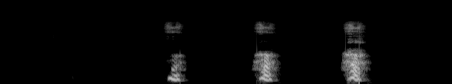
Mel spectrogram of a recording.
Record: {"exhalation_length": "4.5 s", "exhalation_amplitude": 25819, "exhalation_signal_mean_std_ratio": 0.23, "survey_phase": "beta (2021-08-13 to 2022-03-07)", "age": "45-64", "gender": "Female", "wearing_mask": "No", "symptom_none": true, "smoker_status": "Never smoked", "respiratory_condition_asthma": false, "respiratory_condition_other": false, "recruitment_source": "REACT", "submission_delay": "2 days", "covid_test_result": "Negative", "covid_test_method": "RT-qPCR", "influenza_a_test_result": "Negative", "influenza_b_test_result": "Negative"}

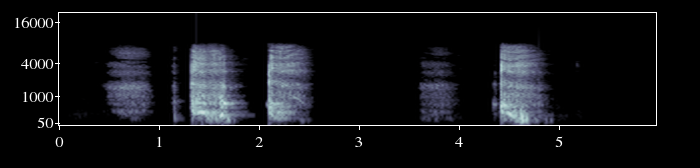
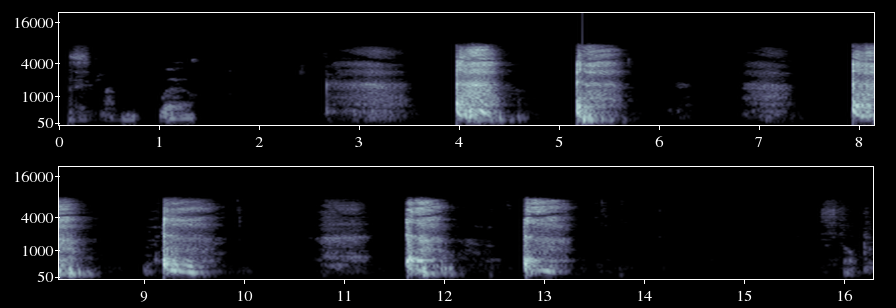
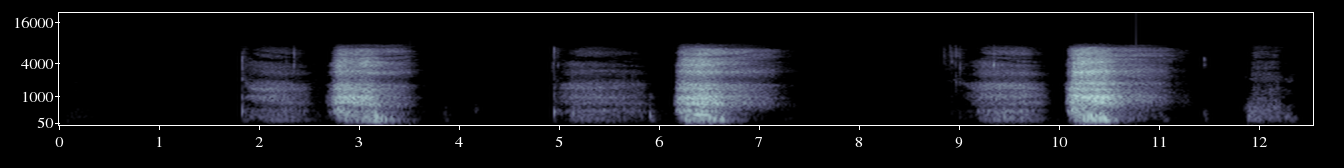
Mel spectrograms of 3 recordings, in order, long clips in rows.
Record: {"cough_length": "6.0 s", "cough_amplitude": 32768, "cough_signal_mean_std_ratio": 0.33, "three_cough_length": "16.3 s", "three_cough_amplitude": 29823, "three_cough_signal_mean_std_ratio": 0.29, "exhalation_length": "12.5 s", "exhalation_amplitude": 31962, "exhalation_signal_mean_std_ratio": 0.31, "survey_phase": "beta (2021-08-13 to 2022-03-07)", "age": "45-64", "gender": "Female", "wearing_mask": "No", "symptom_none": true, "smoker_status": "Never smoked", "respiratory_condition_asthma": true, "respiratory_condition_other": false, "recruitment_source": "REACT", "submission_delay": "0 days", "covid_test_result": "Negative", "covid_test_method": "RT-qPCR"}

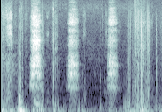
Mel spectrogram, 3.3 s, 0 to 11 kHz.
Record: {"exhalation_length": "3.3 s", "exhalation_amplitude": 2271, "exhalation_signal_mean_std_ratio": 0.47, "survey_phase": "beta (2021-08-13 to 2022-03-07)", "age": "45-64", "gender": "Female", "wearing_mask": "No", "symptom_cough_any": true, "symptom_runny_or_blocked_nose": true, "symptom_headache": true, "smoker_status": "Never smoked", "respiratory_condition_asthma": false, "respiratory_condition_other": false, "recruitment_source": "Test and Trace", "submission_delay": "2 days", "covid_test_result": "Positive", "covid_test_method": "ePCR"}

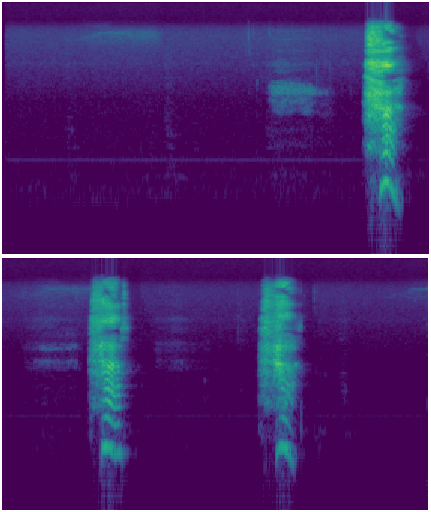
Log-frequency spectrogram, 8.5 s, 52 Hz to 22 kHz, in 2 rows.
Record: {"exhalation_length": "8.5 s", "exhalation_amplitude": 27349, "exhalation_signal_mean_std_ratio": 0.23, "survey_phase": "beta (2021-08-13 to 2022-03-07)", "age": "45-64", "gender": "Female", "wearing_mask": "Yes", "symptom_diarrhoea": true, "symptom_fatigue": true, "symptom_onset": "6 days", "smoker_status": "Ex-smoker", "respiratory_condition_asthma": false, "respiratory_condition_other": false, "recruitment_source": "REACT", "submission_delay": "1 day", "covid_test_result": "Negative", "covid_test_method": "RT-qPCR", "influenza_a_test_result": "Negative", "influenza_b_test_result": "Negative"}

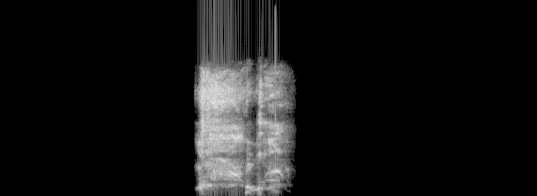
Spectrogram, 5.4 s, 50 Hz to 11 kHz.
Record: {"cough_length": "5.4 s", "cough_amplitude": 32577, "cough_signal_mean_std_ratio": 0.3, "survey_phase": "beta (2021-08-13 to 2022-03-07)", "age": "65+", "gender": "Male", "wearing_mask": "No", "symptom_none": true, "smoker_status": "Never smoked", "respiratory_condition_asthma": false, "respiratory_condition_other": false, "recruitment_source": "REACT", "submission_delay": "1 day", "covid_test_result": "Negative", "covid_test_method": "RT-qPCR", "influenza_a_test_result": "Unknown/Void", "influenza_b_test_result": "Unknown/Void"}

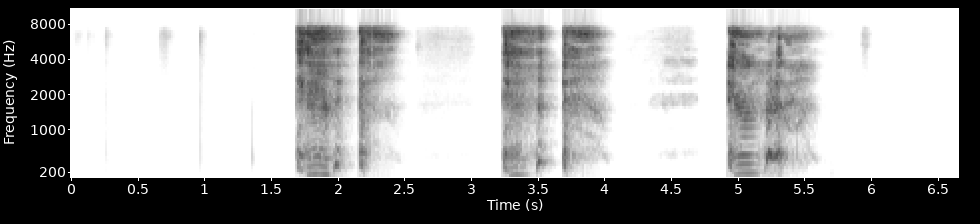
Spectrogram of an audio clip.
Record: {"three_cough_length": "6.7 s", "three_cough_amplitude": 19358, "three_cough_signal_mean_std_ratio": 0.35, "survey_phase": "beta (2021-08-13 to 2022-03-07)", "age": "18-44", "gender": "Female", "wearing_mask": "No", "symptom_cough_any": true, "symptom_runny_or_blocked_nose": true, "symptom_sore_throat": true, "symptom_fatigue": true, "symptom_headache": true, "symptom_change_to_sense_of_smell_or_taste": true, "smoker_status": "Never smoked", "respiratory_condition_asthma": false, "respiratory_condition_other": false, "recruitment_source": "Test and Trace", "submission_delay": "2 days", "covid_test_result": "Positive", "covid_test_method": "ePCR"}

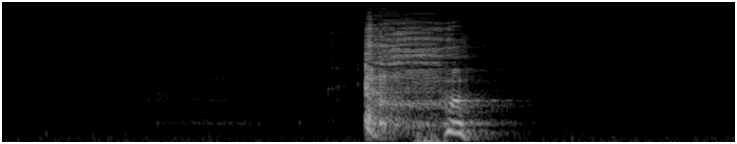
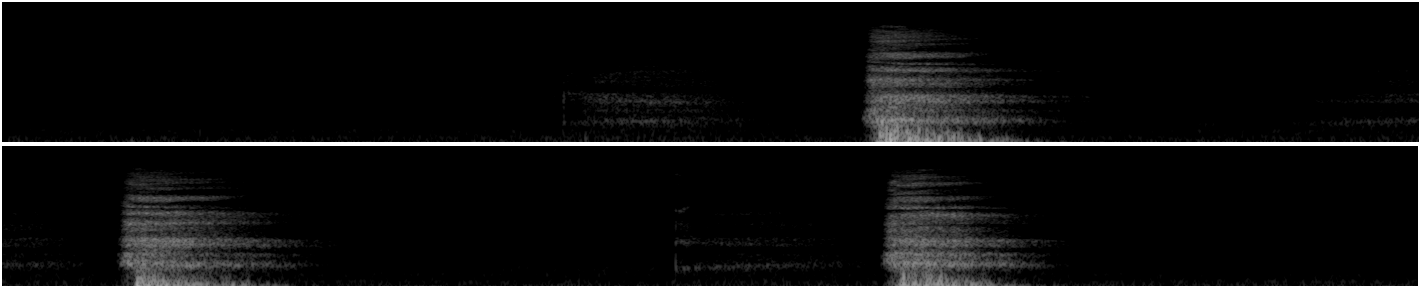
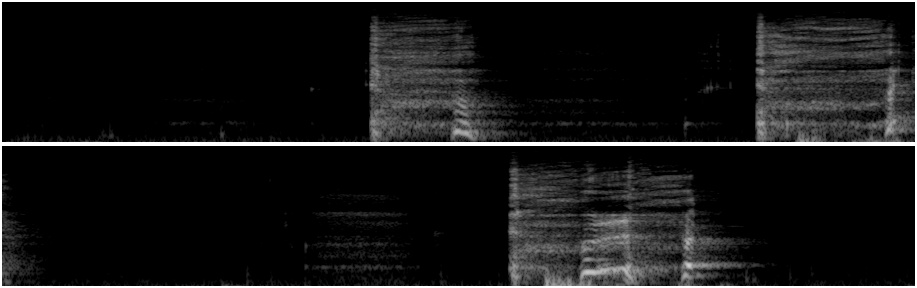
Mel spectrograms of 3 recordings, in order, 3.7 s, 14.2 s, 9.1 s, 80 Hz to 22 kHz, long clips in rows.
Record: {"cough_length": "3.7 s", "cough_amplitude": 8433, "cough_signal_mean_std_ratio": 0.31, "exhalation_length": "14.2 s", "exhalation_amplitude": 5585, "exhalation_signal_mean_std_ratio": 0.3, "three_cough_length": "9.1 s", "three_cough_amplitude": 12306, "three_cough_signal_mean_std_ratio": 0.34, "survey_phase": "beta (2021-08-13 to 2022-03-07)", "age": "45-64", "gender": "Female", "wearing_mask": "No", "symptom_cough_any": true, "symptom_runny_or_blocked_nose": true, "symptom_sore_throat": true, "symptom_diarrhoea": true, "symptom_headache": true, "symptom_change_to_sense_of_smell_or_taste": true, "smoker_status": "Never smoked", "respiratory_condition_asthma": false, "respiratory_condition_other": false, "recruitment_source": "Test and Trace", "submission_delay": "2 days", "covid_test_result": "Positive", "covid_test_method": "RT-qPCR", "covid_ct_value": 23.1, "covid_ct_gene": "ORF1ab gene"}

